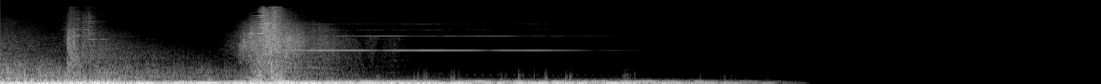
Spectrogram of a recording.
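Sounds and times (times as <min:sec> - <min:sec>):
deep sub-bass rumble: 0:00.0 - 0:08.0
high ringing tone: 0:02.9 - 0:06.9.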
